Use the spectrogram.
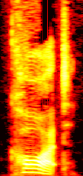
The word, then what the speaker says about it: caught: Catch, caught, caught. Fight, fought, fought. Seek, sought, sought. Teach, taught, taught. Think, thought, thought. Remember that the G is silent in these verbs.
